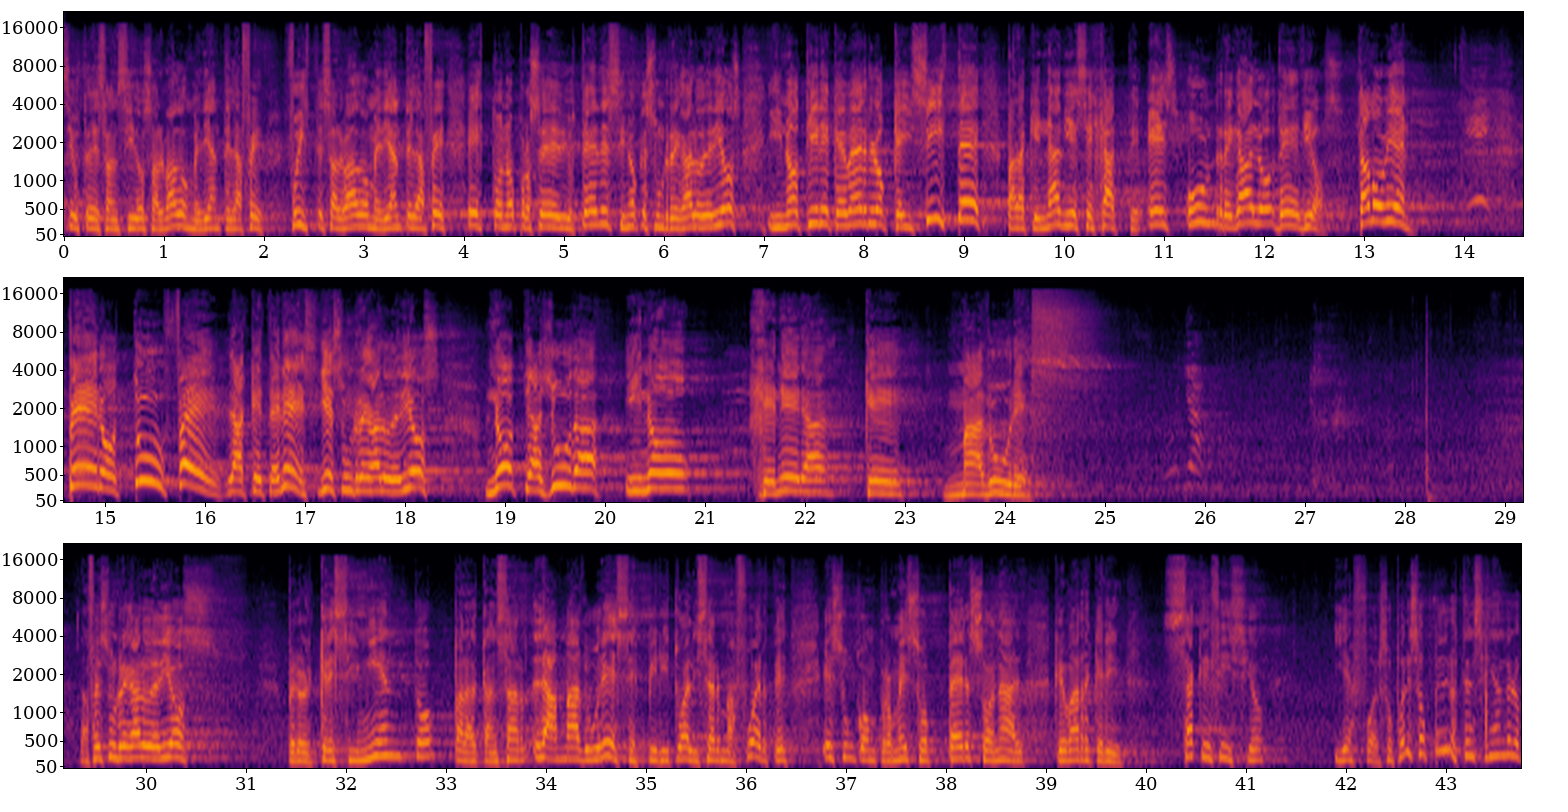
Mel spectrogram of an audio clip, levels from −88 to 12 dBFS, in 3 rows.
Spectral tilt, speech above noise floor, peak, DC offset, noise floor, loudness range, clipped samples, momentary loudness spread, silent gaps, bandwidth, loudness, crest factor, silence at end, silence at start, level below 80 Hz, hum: -4.5 dB/octave; 34 dB; -2 dBFS; under 0.1%; -53 dBFS; 7 LU; under 0.1%; 13 LU; none; 17 kHz; -19 LUFS; 18 dB; 0 s; 0 s; -70 dBFS; none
